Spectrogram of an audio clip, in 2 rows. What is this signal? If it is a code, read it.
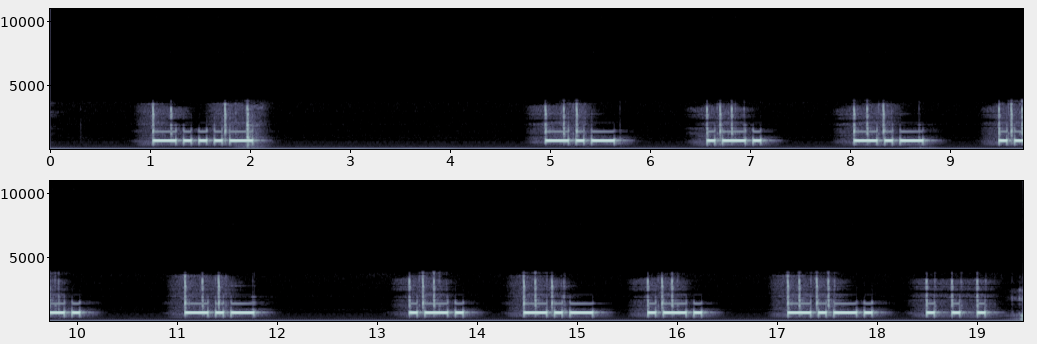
Morse code, heard as a keyed tone, about 16 wpm, 700 Hz. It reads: <BT> K R K R K R K R C EEE
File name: Lecciones / CLASE Nº7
